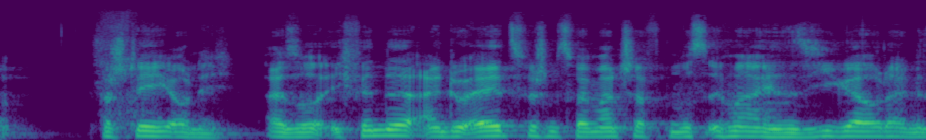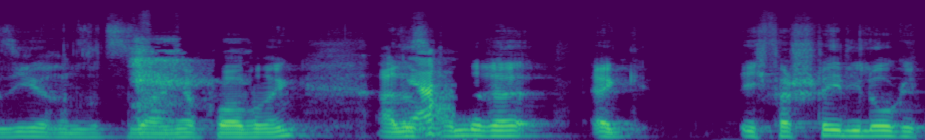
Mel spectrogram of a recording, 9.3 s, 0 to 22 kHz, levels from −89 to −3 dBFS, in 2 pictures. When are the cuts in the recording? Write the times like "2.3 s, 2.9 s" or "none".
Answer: none

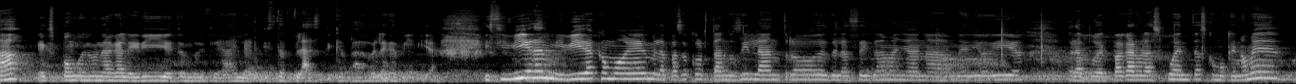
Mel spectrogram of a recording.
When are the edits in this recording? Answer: none

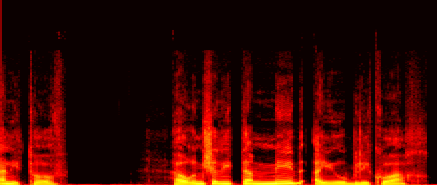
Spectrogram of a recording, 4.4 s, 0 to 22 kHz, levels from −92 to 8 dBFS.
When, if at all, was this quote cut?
none

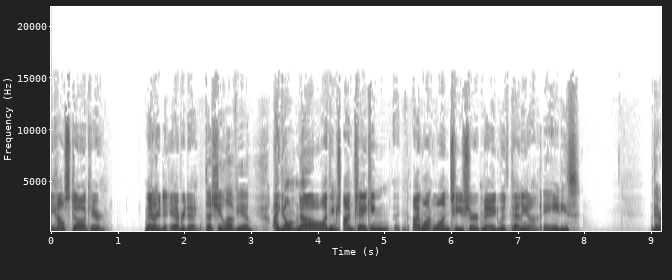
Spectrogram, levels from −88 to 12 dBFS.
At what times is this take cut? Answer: 4.3 s, 7.3 s

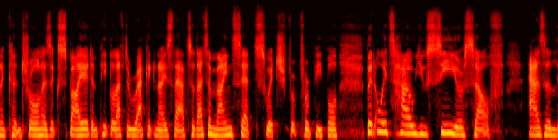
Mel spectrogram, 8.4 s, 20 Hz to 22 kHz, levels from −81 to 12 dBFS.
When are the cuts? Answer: 5.7 s

